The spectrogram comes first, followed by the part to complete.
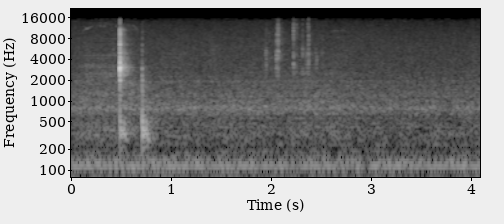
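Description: Two quick clicks about half a second in, the press and release of the tester's plastic push button, with a few faint ticks later and a steady low hum underneath.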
